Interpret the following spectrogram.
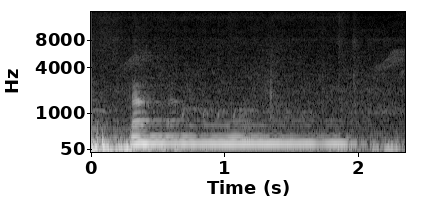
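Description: A man's voice holding one long, steady, low-pitched syllable for about a second and a half: a word drawn out in speech.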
